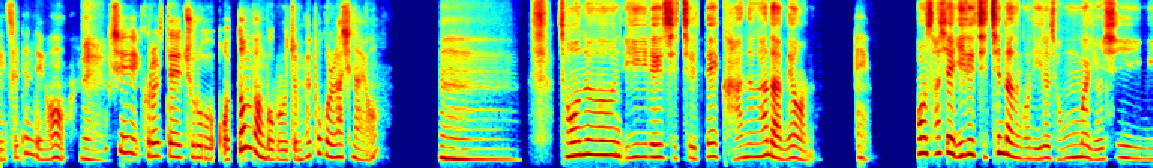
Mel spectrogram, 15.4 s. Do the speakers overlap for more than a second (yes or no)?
no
